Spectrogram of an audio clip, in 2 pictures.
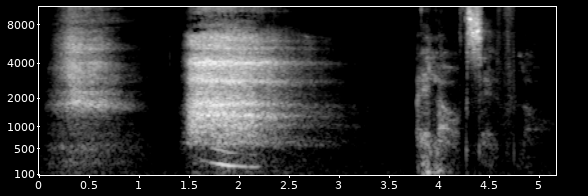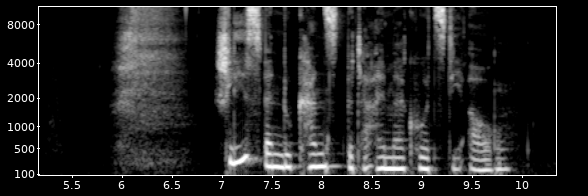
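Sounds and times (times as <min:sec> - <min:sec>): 
slow deep breaths during a guided self-love relaxation exercise: 0:00.0 - 0:03.4
speech: 0:07.0 - 0:10.0.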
